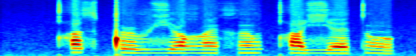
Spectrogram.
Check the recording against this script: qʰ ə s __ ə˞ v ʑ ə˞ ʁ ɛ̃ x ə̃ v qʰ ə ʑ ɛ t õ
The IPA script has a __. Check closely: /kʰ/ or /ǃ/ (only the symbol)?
ǃ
